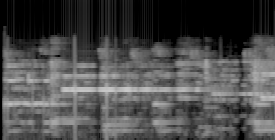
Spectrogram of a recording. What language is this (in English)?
Chinese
